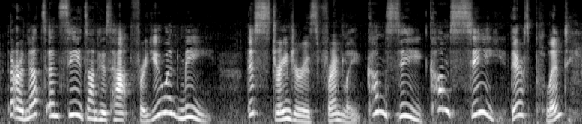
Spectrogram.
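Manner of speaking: high, happy birdy invitation; chirpy chickadee. A narrator's reading. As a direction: call the others over. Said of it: "said the chickadee dee dee".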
